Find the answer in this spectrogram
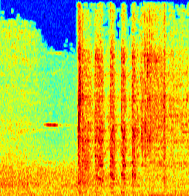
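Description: Inside a car: a steady low hum, with a quick run of five or six sharp clicks about a second in.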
